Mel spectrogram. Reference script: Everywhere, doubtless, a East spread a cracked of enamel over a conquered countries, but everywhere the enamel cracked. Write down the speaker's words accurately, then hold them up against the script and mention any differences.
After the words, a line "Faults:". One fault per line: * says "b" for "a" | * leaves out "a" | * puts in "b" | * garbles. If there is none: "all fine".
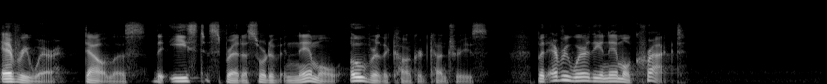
Everywhere, doubtless, the East spread a sort of enamel over the conquered countries, but everywhere the enamel cracked.
Faults:
* says "the" for "a"
* says "sort" for "cracked"
* says "the" for "a"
